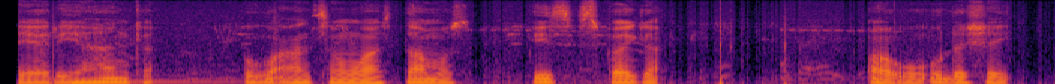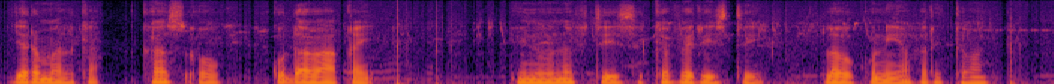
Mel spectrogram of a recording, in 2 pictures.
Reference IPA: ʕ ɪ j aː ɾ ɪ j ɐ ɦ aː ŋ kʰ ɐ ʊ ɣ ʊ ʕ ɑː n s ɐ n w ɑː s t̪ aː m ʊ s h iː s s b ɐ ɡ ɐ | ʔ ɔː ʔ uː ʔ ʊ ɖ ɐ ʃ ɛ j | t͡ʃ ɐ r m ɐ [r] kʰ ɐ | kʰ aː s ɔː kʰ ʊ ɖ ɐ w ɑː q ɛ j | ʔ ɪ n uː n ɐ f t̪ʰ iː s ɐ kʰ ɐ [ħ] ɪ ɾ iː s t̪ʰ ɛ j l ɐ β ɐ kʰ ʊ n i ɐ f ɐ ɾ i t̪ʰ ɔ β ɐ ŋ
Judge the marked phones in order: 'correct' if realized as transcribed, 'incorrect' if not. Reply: incorrect, incorrect

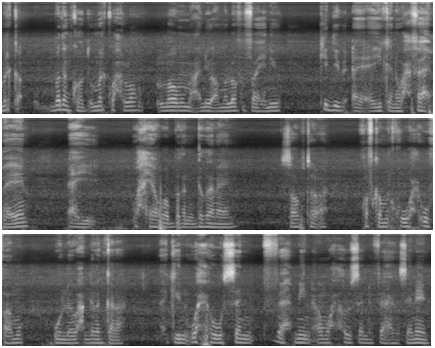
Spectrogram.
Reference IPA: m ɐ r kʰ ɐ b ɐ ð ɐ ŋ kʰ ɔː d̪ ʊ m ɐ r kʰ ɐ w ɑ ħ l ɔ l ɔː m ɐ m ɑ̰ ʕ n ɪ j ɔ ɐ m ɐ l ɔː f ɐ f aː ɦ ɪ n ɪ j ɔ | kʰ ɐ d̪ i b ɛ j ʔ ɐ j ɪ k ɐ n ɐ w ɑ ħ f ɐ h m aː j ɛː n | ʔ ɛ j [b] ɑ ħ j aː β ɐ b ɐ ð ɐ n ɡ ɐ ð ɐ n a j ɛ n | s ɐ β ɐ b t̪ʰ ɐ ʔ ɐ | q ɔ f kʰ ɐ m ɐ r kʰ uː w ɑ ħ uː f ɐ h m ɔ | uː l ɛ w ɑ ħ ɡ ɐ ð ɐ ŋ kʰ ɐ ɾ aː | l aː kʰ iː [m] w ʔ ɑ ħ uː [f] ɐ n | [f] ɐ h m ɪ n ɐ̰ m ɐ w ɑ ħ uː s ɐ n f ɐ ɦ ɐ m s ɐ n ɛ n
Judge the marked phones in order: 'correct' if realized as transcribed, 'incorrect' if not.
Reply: incorrect, incorrect, incorrect, correct

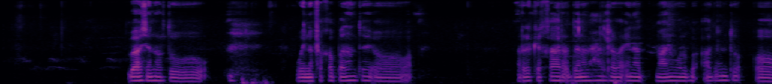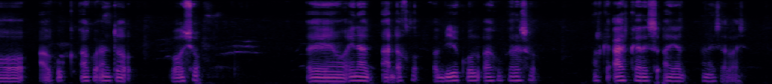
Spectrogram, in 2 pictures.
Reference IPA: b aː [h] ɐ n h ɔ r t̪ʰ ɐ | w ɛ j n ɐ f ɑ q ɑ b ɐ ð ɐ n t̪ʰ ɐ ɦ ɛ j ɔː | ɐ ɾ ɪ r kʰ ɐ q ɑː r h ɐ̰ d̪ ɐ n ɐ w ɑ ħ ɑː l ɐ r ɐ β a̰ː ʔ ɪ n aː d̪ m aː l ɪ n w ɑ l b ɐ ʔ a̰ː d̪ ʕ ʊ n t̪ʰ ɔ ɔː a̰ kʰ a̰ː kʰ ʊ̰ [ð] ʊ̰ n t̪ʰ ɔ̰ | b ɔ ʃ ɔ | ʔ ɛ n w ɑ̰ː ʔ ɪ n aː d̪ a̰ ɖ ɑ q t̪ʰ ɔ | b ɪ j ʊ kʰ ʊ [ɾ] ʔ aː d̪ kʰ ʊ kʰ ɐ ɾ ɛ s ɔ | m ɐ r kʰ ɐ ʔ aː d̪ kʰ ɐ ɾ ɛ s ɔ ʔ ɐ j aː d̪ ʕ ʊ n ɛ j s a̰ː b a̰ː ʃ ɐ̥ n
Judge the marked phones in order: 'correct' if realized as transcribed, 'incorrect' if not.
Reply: incorrect, incorrect, incorrect

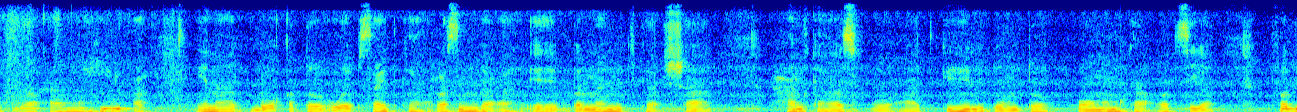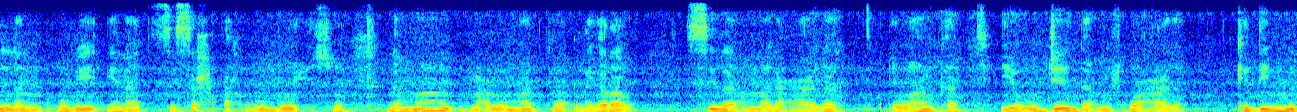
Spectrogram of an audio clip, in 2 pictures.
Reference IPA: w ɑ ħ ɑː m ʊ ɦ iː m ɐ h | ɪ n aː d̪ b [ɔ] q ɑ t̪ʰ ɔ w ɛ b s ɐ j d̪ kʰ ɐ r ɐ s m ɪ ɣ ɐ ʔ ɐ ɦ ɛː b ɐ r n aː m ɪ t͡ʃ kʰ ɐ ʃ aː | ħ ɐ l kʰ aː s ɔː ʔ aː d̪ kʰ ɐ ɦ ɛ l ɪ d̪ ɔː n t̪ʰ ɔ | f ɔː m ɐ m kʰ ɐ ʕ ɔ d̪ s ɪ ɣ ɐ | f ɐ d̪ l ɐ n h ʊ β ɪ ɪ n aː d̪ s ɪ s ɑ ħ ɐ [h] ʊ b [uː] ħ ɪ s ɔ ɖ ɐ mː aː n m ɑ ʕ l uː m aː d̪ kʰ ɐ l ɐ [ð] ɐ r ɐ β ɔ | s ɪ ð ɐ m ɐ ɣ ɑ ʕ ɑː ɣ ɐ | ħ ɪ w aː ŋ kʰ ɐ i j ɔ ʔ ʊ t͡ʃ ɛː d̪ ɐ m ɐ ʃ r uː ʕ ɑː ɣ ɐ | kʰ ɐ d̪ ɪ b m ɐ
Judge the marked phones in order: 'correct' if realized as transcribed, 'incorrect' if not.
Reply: incorrect, correct, correct, incorrect

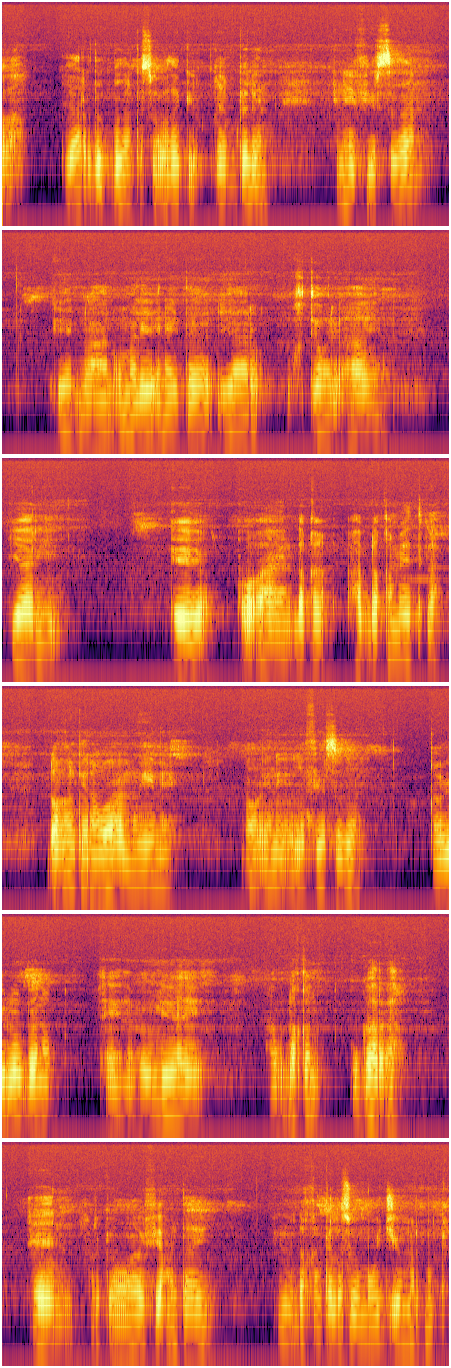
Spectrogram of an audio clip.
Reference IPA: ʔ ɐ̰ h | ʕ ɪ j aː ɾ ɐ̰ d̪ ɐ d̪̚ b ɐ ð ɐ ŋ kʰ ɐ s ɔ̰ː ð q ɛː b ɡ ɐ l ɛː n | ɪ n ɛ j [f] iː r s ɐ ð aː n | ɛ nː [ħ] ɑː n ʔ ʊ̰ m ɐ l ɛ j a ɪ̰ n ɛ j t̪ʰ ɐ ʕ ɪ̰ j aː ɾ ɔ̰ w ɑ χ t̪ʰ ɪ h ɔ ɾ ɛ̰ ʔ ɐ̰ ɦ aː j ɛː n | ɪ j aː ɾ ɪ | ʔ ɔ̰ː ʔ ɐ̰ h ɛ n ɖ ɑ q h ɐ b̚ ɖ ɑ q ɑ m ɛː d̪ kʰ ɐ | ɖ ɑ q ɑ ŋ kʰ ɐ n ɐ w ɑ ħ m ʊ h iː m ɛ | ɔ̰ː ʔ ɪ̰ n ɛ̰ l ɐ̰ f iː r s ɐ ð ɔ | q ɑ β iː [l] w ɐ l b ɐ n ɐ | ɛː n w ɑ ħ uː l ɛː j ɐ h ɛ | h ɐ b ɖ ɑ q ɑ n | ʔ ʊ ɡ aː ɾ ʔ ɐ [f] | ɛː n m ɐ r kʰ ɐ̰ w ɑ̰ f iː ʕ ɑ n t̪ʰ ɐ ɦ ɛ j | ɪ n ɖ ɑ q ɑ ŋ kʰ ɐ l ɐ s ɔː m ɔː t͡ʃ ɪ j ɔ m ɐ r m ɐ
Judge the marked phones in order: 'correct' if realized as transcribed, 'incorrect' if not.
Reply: correct, correct, correct, incorrect

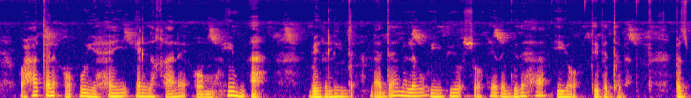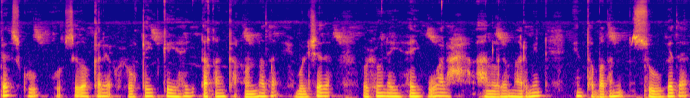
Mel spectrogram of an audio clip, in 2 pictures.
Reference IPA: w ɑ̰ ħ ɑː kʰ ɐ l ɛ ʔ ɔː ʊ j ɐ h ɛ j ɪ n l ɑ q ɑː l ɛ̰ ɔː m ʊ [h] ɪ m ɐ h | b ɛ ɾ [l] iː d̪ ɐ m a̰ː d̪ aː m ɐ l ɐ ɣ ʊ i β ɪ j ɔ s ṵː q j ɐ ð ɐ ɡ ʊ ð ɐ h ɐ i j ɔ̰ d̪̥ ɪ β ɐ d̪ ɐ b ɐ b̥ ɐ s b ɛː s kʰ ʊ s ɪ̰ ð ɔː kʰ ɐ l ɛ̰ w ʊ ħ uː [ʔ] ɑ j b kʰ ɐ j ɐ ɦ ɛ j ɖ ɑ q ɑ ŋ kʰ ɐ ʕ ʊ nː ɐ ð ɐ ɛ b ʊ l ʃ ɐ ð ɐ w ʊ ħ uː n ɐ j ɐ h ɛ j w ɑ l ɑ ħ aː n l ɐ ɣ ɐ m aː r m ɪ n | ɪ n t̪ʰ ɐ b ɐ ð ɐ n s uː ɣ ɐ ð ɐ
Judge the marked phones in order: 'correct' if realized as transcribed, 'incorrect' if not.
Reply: correct, correct, incorrect

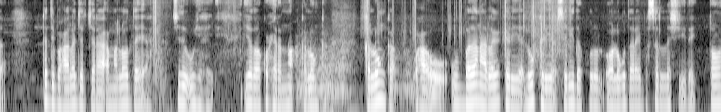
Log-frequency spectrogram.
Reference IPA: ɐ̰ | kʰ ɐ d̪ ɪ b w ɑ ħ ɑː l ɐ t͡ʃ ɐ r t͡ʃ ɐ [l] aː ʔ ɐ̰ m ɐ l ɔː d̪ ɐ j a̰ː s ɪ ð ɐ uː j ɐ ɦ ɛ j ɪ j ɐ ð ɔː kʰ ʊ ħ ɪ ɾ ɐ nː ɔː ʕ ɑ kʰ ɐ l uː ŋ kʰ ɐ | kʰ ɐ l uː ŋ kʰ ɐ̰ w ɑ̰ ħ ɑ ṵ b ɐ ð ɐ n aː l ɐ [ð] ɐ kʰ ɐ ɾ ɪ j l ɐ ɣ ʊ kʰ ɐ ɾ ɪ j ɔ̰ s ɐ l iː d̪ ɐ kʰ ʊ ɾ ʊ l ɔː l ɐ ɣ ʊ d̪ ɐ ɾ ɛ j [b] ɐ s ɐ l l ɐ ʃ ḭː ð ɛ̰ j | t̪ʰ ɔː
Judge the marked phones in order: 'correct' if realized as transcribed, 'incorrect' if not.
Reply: incorrect, incorrect, correct

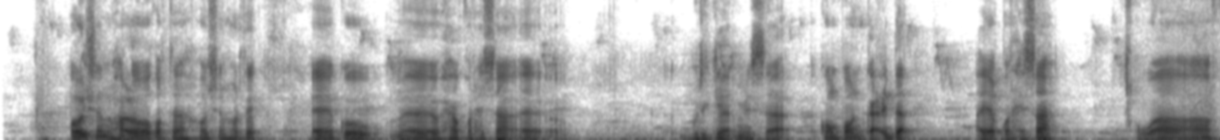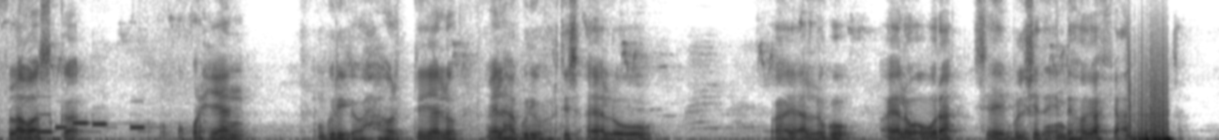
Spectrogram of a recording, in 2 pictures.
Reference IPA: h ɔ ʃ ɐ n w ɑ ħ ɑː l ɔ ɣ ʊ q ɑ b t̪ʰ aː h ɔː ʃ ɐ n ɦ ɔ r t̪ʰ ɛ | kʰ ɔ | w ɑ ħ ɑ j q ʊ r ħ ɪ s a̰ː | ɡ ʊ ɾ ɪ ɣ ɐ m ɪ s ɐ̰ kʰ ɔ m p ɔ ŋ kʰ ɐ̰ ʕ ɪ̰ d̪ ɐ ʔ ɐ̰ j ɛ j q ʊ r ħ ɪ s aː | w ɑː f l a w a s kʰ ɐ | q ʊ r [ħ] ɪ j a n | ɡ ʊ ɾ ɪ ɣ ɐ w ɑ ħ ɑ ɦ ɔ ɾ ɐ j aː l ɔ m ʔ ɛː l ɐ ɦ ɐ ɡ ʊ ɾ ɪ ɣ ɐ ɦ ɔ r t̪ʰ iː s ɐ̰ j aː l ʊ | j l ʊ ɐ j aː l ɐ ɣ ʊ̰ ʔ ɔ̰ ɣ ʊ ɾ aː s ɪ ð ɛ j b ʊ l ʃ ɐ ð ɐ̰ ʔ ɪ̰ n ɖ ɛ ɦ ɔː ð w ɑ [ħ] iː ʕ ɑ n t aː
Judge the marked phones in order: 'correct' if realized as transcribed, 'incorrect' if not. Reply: correct, incorrect

